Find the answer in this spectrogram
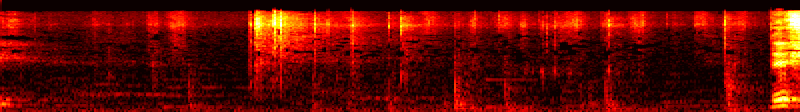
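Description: Hands pressing bread dough into a parchment-lined loaf tin: the parchment paper rustles briefly about a second in, with a few light clicks and taps after it.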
